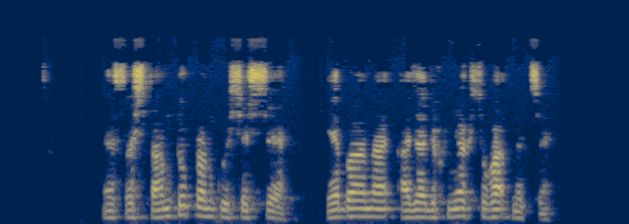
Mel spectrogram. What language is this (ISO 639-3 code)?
chv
